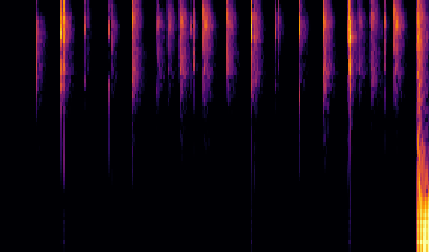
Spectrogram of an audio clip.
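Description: A run of about twenty short, sharp clicks, irregularly spaced and coming closer together near the end.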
